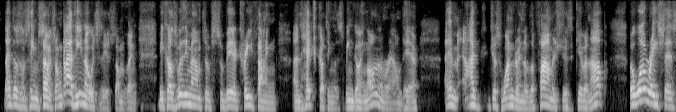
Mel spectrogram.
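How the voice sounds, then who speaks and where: A man talks casually to the camera about nature. His voice is bright and sits a little high. He rambles, circling back with fillers and restarts. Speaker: host.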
